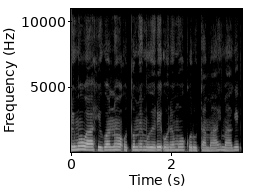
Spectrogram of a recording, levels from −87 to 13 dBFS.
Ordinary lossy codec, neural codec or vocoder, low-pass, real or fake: none; vocoder, 22.05 kHz, 80 mel bands, Vocos; none; fake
